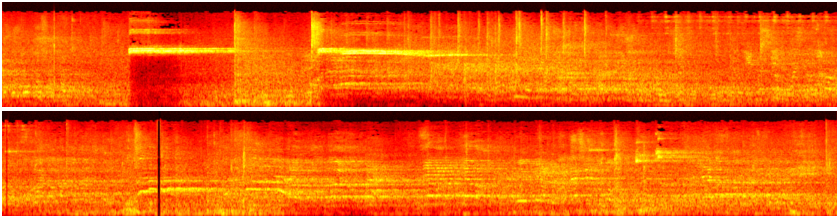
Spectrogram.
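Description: Futsal ball being kicked and bouncing on a wooden sports-hall floor, repeated sharp knocks that echo in the hall. A referee's whistle blast sounds about two seconds in.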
